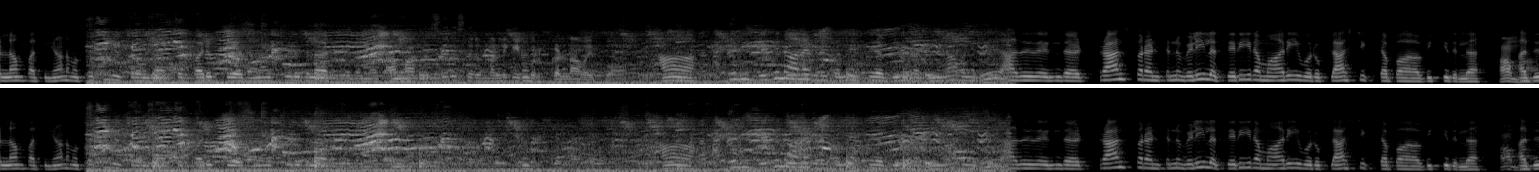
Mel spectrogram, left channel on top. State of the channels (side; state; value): both; normal; correlation 0.75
